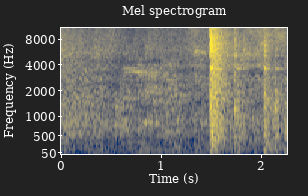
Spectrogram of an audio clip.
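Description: Kitchen handling noise around a stainless steel mixing bowl as sugar goes in on butter, with a single sharp knock about one and a half seconds in.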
